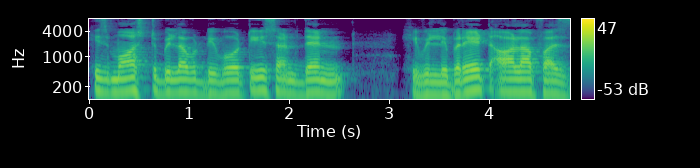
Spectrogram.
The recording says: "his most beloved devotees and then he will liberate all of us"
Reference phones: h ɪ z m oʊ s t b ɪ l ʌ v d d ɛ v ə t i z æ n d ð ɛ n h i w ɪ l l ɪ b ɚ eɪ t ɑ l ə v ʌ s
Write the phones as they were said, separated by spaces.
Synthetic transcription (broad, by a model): h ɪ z m oʊ s t b ɪ l ʌ v d d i v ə t i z æ n d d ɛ n h i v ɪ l l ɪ b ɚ eɪ t ɑ l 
